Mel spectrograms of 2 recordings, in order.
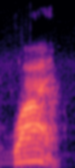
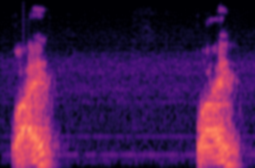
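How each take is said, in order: First: Why said with a falling tune; why, firmly down. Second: Why said with a rising tune, like a yes-no question; Why? with an upward lift. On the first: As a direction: let why drop at the end. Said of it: "It's downward intonation". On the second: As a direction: let Why go up at the end. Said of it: "that's like Japanese pronunciation". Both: Shown as a demonstration.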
